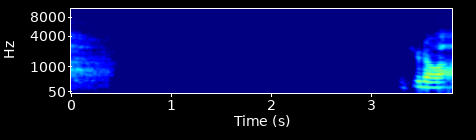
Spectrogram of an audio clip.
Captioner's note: sighs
